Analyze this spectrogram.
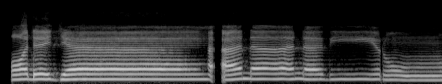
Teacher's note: Qalu bala qad jaana nadirun fakadzabna wa qbala qodalna nadirun faqadzabatna wa [bernyanyi] perhatikan di sini ja mad wajib ya mad wajib muttasil jadi 4 sampai 5 harakat atau semua sepat lebih dari dua ya lebih dari dua harakat.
